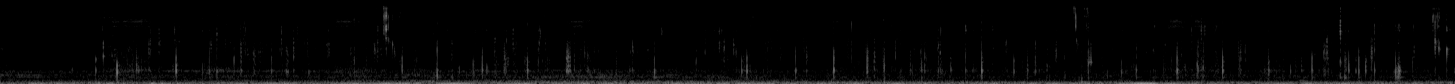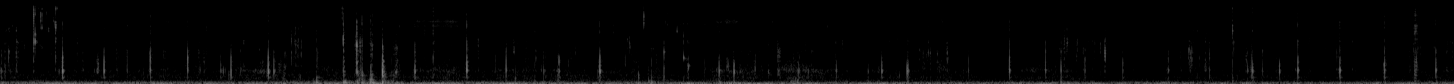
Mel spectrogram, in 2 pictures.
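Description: A person chewing a mouthful of konjac jelly balls with the mouth closed: steady chewing with many small sharp clicks, a few of them louder.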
